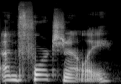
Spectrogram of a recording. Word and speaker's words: unfortunately: car and drive home the word unfortunately the emphasis is on that second syllable unfortunately unfortunately make sure you get the T in there we don't want to say unfortunately that's not really a word so there's got to be a t in there un unfortunately it's a really kind of a quick stop of a te it's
